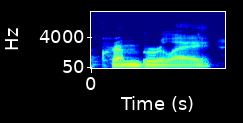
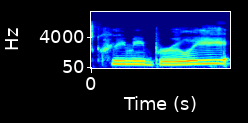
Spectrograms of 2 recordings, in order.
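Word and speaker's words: crème brûlée: it without a bunch of uh crem brulee all over it um excuse me it's creamy bruy and no that's that's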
